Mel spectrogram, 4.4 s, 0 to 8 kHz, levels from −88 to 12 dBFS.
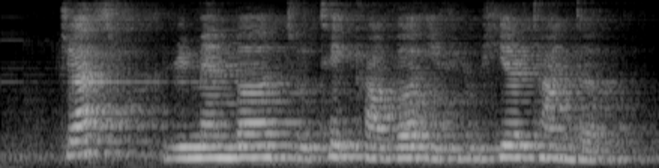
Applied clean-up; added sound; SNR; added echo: neural separator model SepFormer DNS4.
